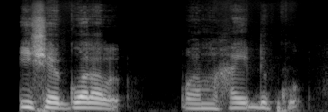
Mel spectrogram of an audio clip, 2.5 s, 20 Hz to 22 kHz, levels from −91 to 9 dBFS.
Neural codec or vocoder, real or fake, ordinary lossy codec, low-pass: codec, 44.1 kHz, 3.4 kbps, Pupu-Codec; fake; none; none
